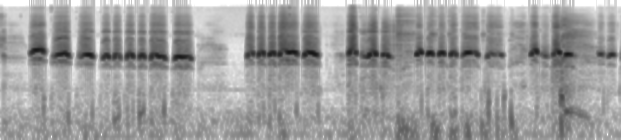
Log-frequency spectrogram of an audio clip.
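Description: A person whistles a tune in quick, clipped notes grouped into short phrases with brief pauses between them. The pitch is bright and clear over faint background noise.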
